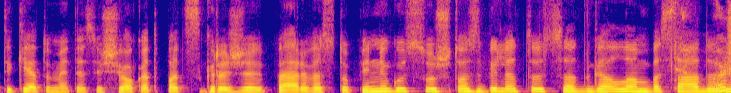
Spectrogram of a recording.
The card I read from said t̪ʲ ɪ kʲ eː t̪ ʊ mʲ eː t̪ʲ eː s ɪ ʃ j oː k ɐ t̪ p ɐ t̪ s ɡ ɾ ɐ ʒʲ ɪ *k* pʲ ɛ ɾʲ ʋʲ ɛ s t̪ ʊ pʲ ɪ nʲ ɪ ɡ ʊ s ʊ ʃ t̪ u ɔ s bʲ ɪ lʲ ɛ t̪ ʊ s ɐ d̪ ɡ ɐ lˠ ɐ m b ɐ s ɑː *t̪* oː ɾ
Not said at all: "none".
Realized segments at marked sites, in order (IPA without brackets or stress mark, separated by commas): none, d̪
